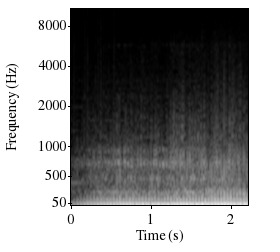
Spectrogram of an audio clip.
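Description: Deep drone presented as the sound of the planet Mercury: space-probe electromagnetic vibrations converted into audible sound. It fades in over the first half second and then holds steady.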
